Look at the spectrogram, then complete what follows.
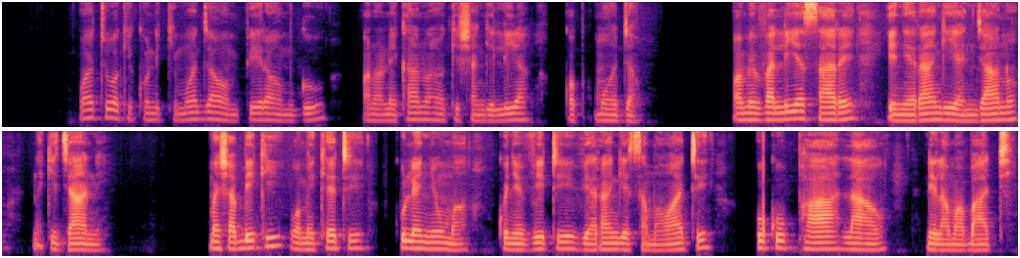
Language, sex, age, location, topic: Swahili, male, 18-24, Kisumu, government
